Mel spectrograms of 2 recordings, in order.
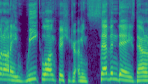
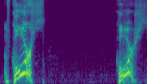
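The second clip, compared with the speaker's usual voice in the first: put-on high, goofy Minnesota accent; Minnesotan accent; 8 semitones higher, much slower than usual. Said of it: "That's my Minnesotan accent".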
